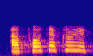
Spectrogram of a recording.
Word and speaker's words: apothecary: What is apothecary? It's a store that sells herbal medicines. Oh, it's the name of a store. Okay. Apothecary. Did I pronounce it correctly?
